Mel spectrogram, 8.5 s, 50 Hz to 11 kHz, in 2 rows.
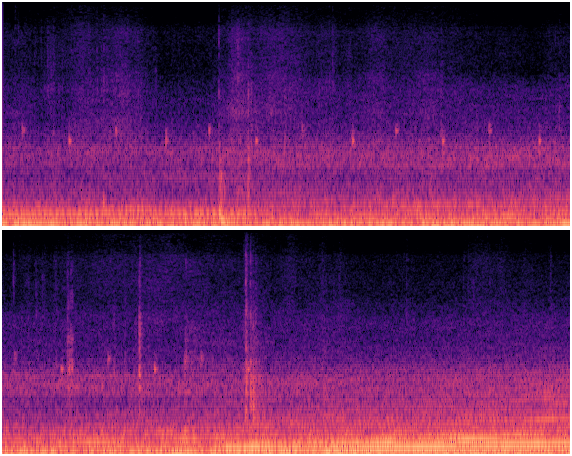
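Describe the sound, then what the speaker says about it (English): A 2017 Genesis G80 with the 3.8 engine accelerates from inside the cabin, a steady deep rumble that builds toward the end, with no talking over it. "Pretty quick, and that engine sounds really good. Has a very deep tone to the way it sounds."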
